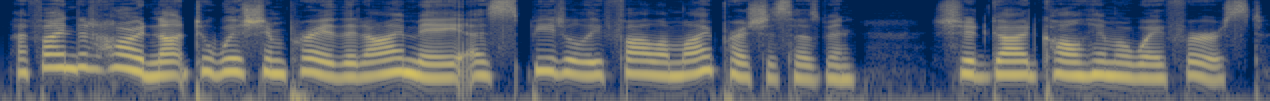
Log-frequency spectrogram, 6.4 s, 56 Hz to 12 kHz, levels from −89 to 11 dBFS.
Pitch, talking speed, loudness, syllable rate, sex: 235 Hz, 225 wpm, -17 LUFS, 5.1 syllables/s, female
